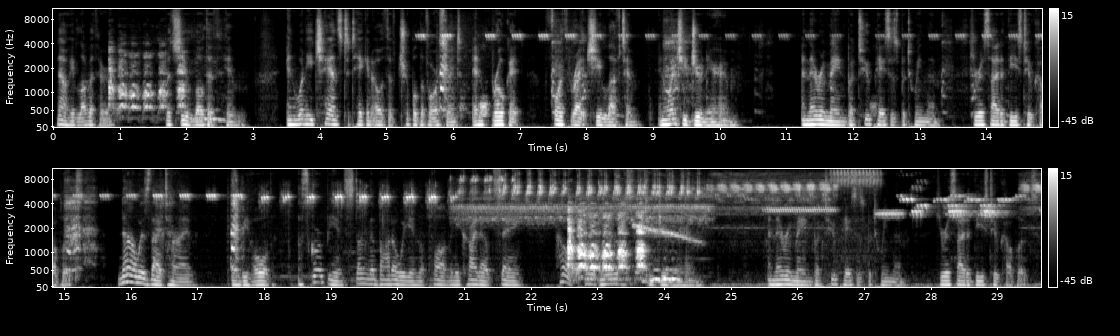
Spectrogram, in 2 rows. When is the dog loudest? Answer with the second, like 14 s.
23 s.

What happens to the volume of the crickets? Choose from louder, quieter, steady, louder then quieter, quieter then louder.
quieter then louder.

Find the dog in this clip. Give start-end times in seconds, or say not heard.
0.8-2.6, 22.5-24.2.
